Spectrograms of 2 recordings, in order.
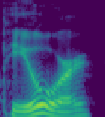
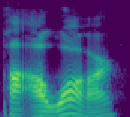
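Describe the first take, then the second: First: The name is said without a w sound, pe-or. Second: The name is said with a w sound, pa-a-war. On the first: This is the usual modern way of saying the name. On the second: This is the old way of saying the name.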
